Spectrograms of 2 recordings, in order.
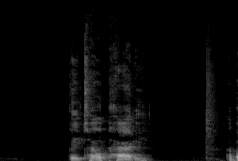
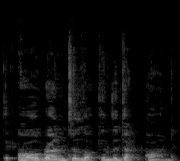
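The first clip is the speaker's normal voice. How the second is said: ordinary delivery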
